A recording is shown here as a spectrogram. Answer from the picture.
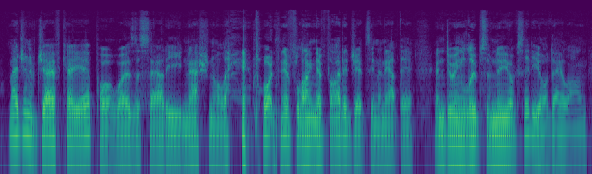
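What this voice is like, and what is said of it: Fancy-sounding foreign accent. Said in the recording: “with your fancy accent”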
